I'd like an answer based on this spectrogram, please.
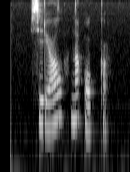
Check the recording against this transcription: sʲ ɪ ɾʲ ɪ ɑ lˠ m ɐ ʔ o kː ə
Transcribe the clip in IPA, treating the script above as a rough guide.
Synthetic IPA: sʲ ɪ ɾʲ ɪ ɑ lˠ n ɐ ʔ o kː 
